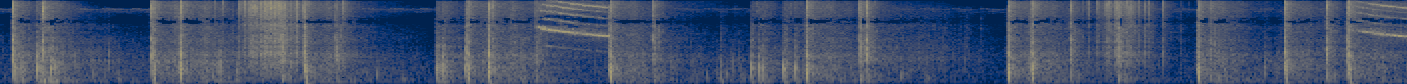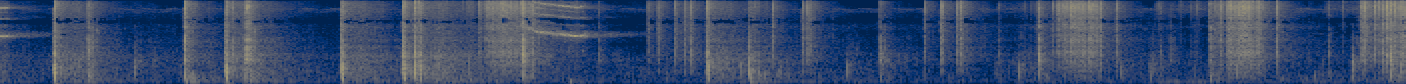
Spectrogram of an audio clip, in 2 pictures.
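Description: Aerial fireworks launching and bursting overhead: a steady string of sharp bangs with crackle between them, and three falling whistles.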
